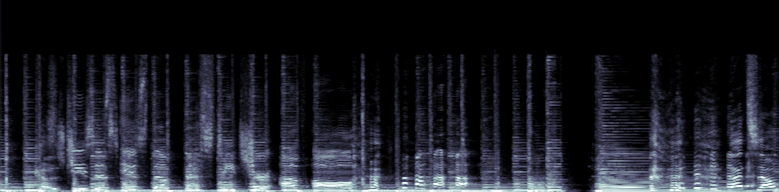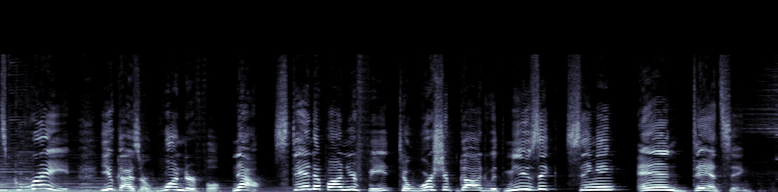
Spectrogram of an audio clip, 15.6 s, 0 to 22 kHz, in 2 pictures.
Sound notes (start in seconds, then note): 3.5 laughing; 5.1 guitar music playing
